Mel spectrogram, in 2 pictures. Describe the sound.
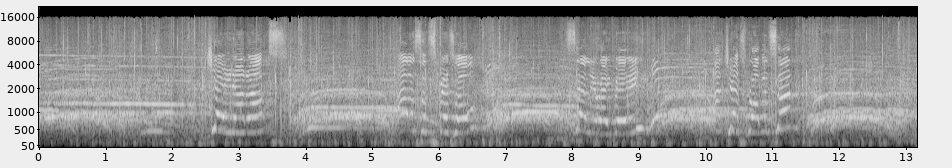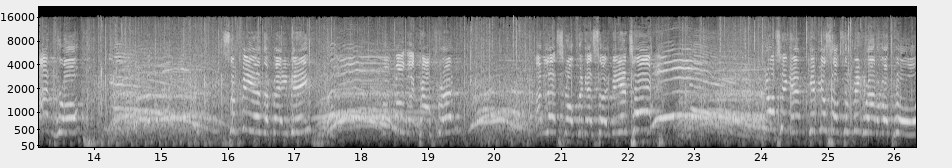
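A live show audience applauds and cheers loudly and steadily for the whole stretch, dense clapping laced with rising whoops and shouts, with a voice calling out over the noise at one point.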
